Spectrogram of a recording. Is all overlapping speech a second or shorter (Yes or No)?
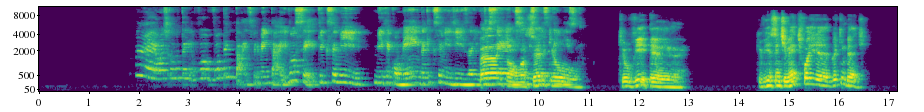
No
